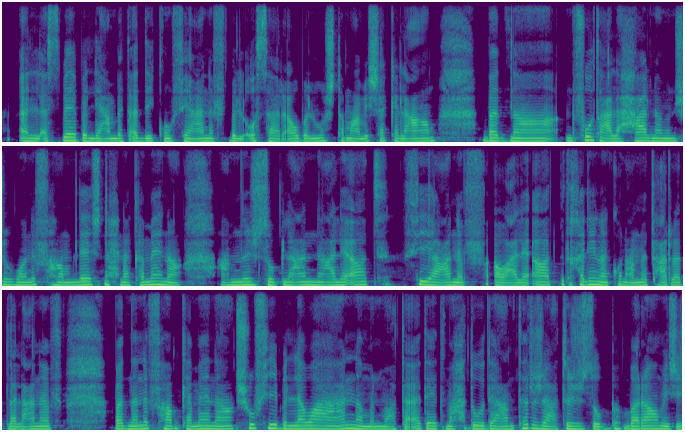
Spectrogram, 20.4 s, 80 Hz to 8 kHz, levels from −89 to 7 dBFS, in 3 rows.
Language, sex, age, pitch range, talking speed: Arabic, female, 20-39, 155-170 Hz, 145 wpm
